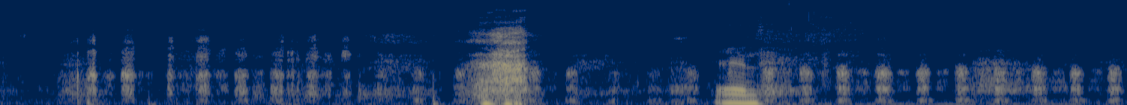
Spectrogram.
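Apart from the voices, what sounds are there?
dog panting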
